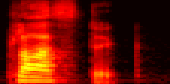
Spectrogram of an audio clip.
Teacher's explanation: a plastic knife is it plastic or is it plastic see the focus is on the very first syllable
